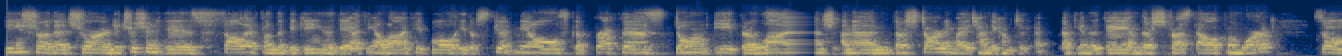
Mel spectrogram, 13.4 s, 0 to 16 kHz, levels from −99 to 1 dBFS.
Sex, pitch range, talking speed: female, 155-190 Hz, 230 wpm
